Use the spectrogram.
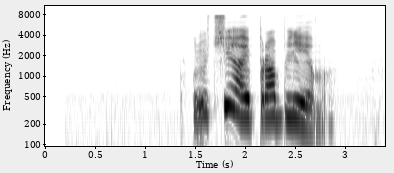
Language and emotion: Russian, sad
